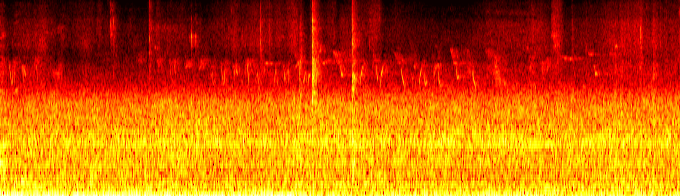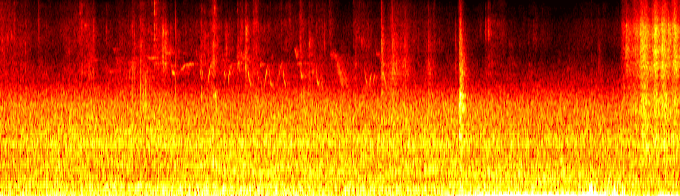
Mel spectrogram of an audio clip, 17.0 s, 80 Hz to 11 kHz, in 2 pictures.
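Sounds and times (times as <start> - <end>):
steady background noise: 0.0 - 17.0
small birds chirping: 9.6 - 13.7.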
